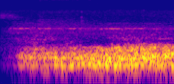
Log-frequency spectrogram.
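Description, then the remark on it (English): A steady, low droning rumble of an airplane passing overhead, fading in quickly and then holding an even, muffled roar with no voices. “Oh god, is there a plane?”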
